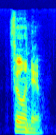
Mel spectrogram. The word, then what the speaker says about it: Villeneuve: I'm going to butcher the name. – Villeneuve? Villeneuve. – Yeah, Villeneuve. Thank you.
